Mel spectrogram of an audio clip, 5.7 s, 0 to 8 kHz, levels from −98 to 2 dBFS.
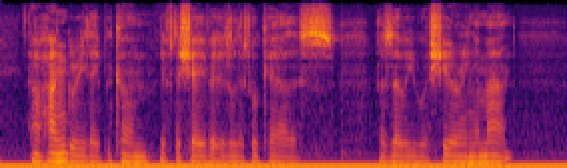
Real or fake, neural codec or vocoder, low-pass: real; none; 7.2 kHz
